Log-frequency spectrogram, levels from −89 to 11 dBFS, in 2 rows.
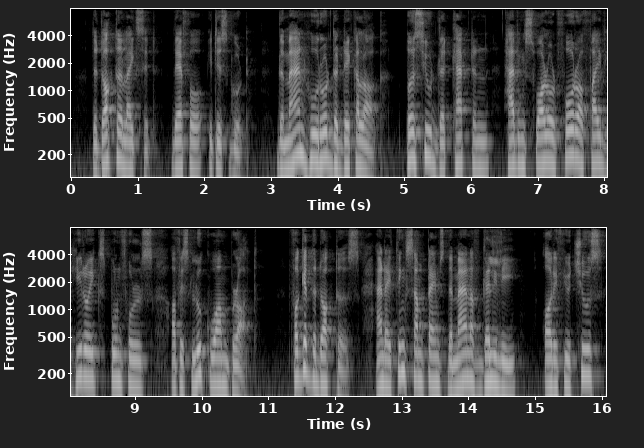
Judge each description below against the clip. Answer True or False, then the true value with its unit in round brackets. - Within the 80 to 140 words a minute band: False (165 wpm)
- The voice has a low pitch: False (150 Hz)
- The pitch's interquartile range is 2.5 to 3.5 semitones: True (3.1 semitones)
